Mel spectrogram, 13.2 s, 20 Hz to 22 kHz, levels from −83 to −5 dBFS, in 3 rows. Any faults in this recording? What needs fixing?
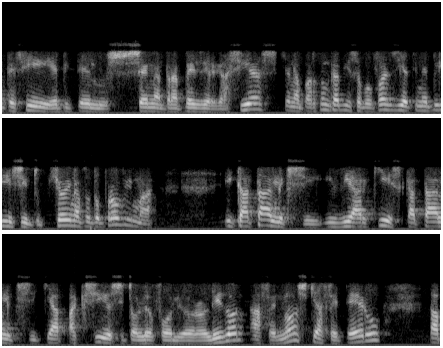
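Nothing stood out on listening, so there is nothing here that needs fixing.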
